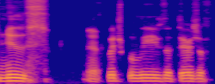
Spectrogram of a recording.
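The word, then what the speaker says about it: nous: Circles by the way I don't know why it's calling it nuos maybe that's like some Latin word but the word is n-o-u-s news which believes that there's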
